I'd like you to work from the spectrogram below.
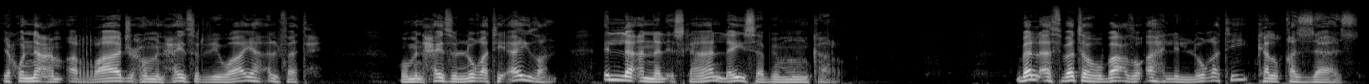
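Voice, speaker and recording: A man's voice: mid-range voice, animated, moderate pace, dry recording, studio quality. A male religious scholar reading and explaining texts in formal classical Arabic, repeating phrases as he goes. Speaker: religious scholar, guest teacher.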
